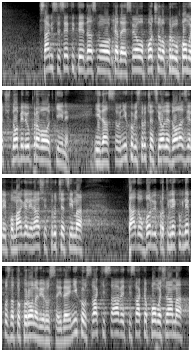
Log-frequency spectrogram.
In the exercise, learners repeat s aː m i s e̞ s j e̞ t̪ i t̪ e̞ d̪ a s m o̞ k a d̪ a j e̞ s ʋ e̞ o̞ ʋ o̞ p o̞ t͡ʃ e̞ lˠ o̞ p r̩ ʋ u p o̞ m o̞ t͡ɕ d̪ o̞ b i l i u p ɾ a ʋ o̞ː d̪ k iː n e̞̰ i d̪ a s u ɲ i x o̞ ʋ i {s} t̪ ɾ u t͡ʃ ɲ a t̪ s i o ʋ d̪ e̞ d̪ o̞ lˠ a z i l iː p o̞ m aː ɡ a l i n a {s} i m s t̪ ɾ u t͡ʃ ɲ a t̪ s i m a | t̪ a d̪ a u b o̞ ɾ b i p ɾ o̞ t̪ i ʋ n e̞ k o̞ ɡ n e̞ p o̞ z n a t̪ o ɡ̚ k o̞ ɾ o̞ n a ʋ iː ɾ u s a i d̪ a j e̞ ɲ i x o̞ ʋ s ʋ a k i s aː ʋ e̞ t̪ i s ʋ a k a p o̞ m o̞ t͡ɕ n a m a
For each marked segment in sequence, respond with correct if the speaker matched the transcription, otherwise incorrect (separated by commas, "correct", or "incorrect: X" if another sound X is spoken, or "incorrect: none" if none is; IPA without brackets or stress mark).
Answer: correct, incorrect: ʃ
